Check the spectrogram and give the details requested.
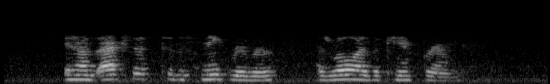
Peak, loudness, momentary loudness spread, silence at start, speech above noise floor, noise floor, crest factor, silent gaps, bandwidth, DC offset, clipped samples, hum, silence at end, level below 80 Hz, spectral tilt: -10 dBFS; -29 LUFS; 15 LU; 0.65 s; 30 dB; -59 dBFS; 20 dB; none; 4.1 kHz; under 0.1%; under 0.1%; none; 0.9 s; -66 dBFS; -9 dB/octave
